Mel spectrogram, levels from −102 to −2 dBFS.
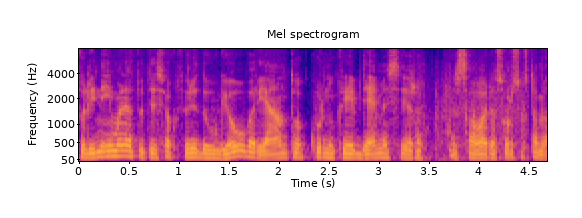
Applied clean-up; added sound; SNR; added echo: none; Water / Splash, splatter; 19 dB; none.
